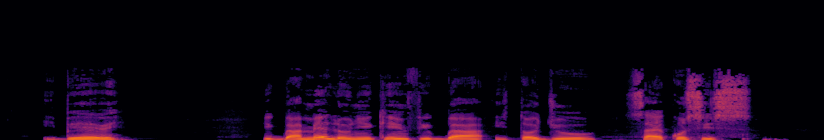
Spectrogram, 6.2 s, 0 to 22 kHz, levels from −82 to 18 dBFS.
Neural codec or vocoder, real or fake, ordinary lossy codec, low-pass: none; real; MP3, 48 kbps; 19.8 kHz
